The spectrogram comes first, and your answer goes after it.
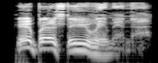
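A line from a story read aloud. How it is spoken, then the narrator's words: Sighing. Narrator (Russian): вздохнул караульный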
